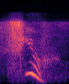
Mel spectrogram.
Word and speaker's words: phew: and 19 is um spelled with a ph it sounds like an f it would be like phew like that was close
